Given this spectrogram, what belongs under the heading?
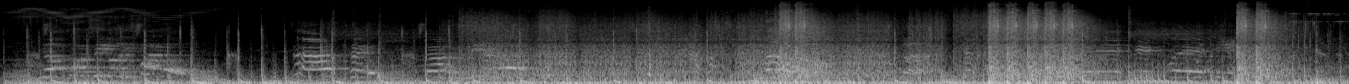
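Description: Call of Duty Black Ops II gameplay gunfire, rapid automatic bursts growing denser and louder after a quieter opening with game sound effects, with talk mixed in.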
